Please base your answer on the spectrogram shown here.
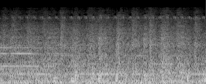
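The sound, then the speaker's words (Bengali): A moving steam train passes with a continuous hissing roar over a deep rumble, loud and steady throughout, with no voices. “সঙ্গে সঙ্গে চলন্ত ট্রেনের ফোঁস ফোঁস হড়হড় শব্দ।”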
